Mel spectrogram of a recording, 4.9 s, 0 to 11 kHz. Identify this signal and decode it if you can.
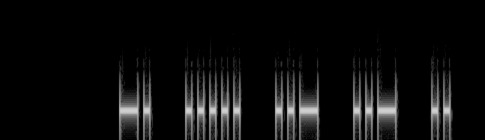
Morse code, heard as a keyed tone, about 20 wpm, spaced as for 15 wpm, 700 Hz. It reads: N5UUI
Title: 122 Lesson 20g - Number 3 - Call Signs 20wpm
